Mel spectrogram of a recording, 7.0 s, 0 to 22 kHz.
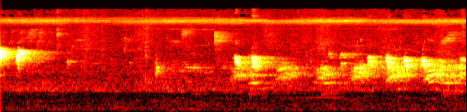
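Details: Black-naped orioles, one a juvenile, on January 14, 2022, give their harsh, nasal, drawn-out keeyaww squawks, one at the start from one bird, then rapid overlapping rasping calls from another nearby, over a faint steady hiss.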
